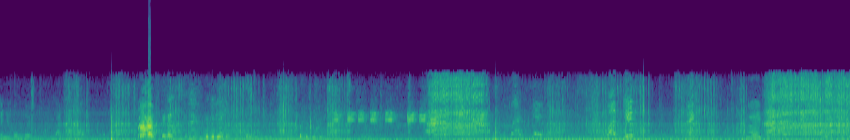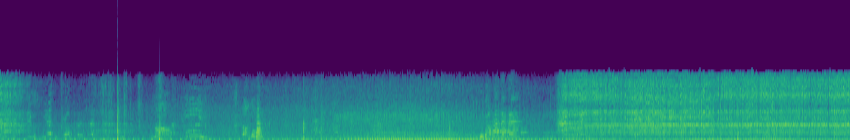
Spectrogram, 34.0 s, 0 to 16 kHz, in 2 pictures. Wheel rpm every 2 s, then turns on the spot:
0, 20, 20, 10, 80, 10, 20, 50, 130, 10, 0, 0, 10, 0, 160, 230, 230.
2-6 10-14 18-20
